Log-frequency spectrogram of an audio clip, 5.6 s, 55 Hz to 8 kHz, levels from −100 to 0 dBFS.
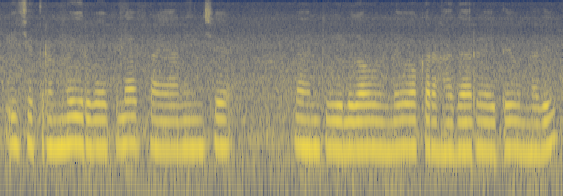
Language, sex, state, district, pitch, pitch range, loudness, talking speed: Telugu, female, Andhra Pradesh, Krishna, 190 Hz, 185-200 Hz, -14 LUFS, 115 wpm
